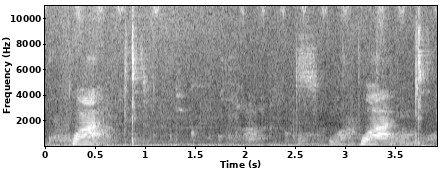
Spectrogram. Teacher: we're going to round our lips and then we have a glottalized t so we're going to force that sound · Also, the reminder that this K is coming from the front of our mouth.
